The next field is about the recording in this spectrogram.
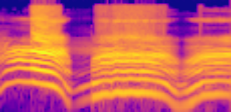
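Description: Cattle mooing: a few long, low, drawn-out calls with deep harmonic tone, each dipping in pitch before the next begins, loud and with no talk.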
